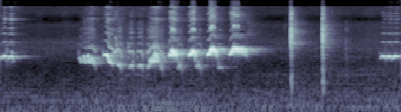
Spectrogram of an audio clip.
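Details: White-rumped shama of the Aceh variety singing its full repertoire. A level whistle leads into loud, looping slurred notes that rise step by step. Two sharp clicks follow, then another low whistle.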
